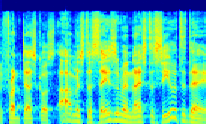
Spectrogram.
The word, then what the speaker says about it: Seesemann: whatever little town we were in you can't pronounce it and and the the front desk goes ah mr saziman nice to see you today and i went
